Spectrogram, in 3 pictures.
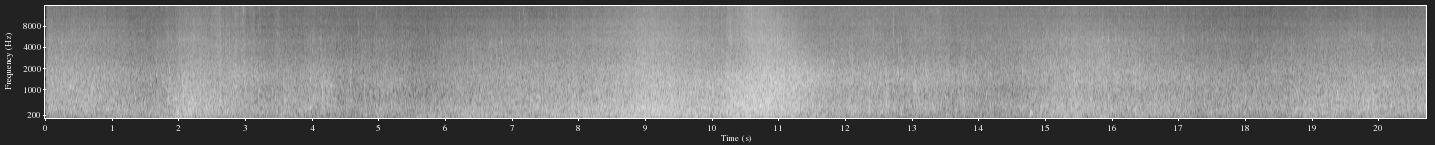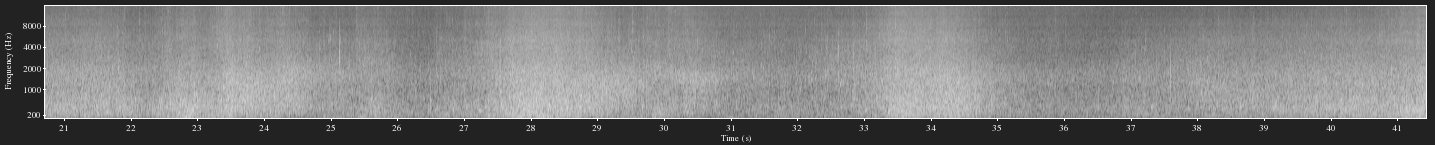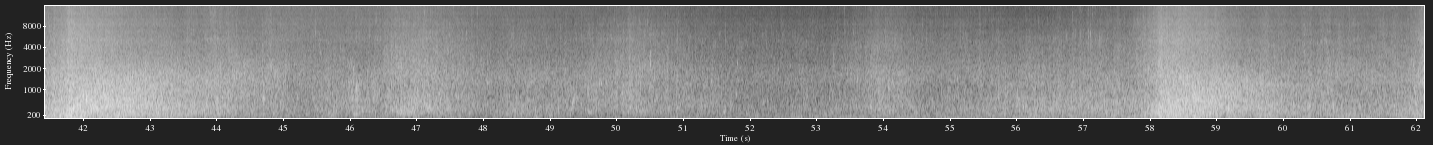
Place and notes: Rue du Port Goret, Tréveneuc, France - AMB EXT JOUR vagues plage galets
Ambiance de vagues s'échouant sur une plage de galets. Enregistré avec un couple ORTF de Sennheiser MKH40 coiffés de Rycote Baby Ball Windjammer et une Sound Devices MixPre3.
21 April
